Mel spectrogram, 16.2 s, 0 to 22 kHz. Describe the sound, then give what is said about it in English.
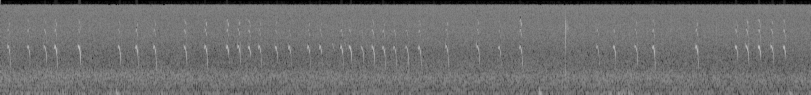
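Bird calls being recorded: many short, high chirps come in irregular bursts throughout, over a steady rushing background noise. “They're recording bird 336 again.”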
